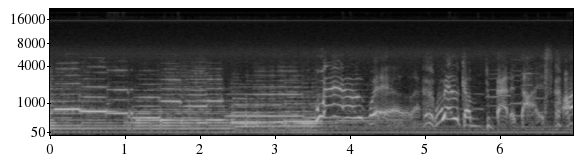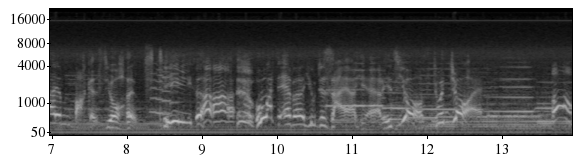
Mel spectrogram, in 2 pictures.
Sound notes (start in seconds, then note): 8.3 laugh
